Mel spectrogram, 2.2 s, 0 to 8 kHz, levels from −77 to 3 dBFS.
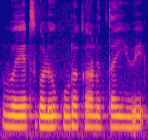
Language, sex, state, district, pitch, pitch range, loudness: Kannada, female, Karnataka, Bidar, 195 Hz, 190-195 Hz, -15 LUFS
